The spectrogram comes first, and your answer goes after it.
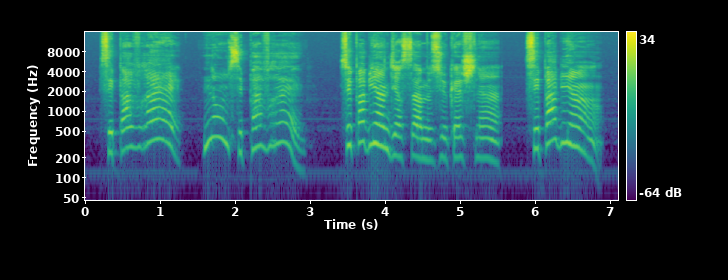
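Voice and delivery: alarmed and flustered. Narrator reads an old man protesting a joking accusation, flustered and alarmed. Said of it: "Le vieux, effaré, répétait".

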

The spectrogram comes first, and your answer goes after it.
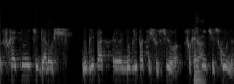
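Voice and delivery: normal talking voice

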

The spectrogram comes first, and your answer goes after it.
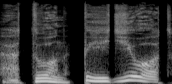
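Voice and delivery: high, anxious, alarmed hiss. Vuloa hisses at Aton with alarm in her voice. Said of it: "Прошипела с тревогой в голосе".

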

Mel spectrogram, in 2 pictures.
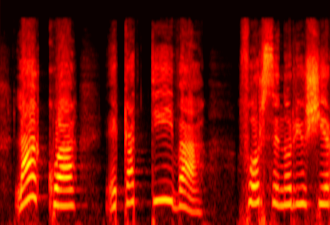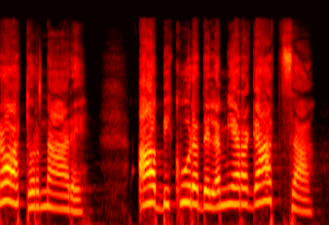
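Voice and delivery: high, loud hollered shout. A man about to swim out through the waves shouts back to the narrator. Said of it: "Gridò e se ne andò".

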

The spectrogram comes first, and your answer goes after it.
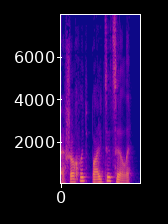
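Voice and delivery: ordinary delivery

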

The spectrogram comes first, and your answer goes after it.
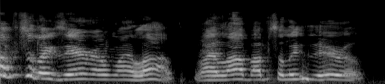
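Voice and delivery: play-acted high shouting, same words repeated over. Mocking a character who keeps going on about his lab: imitating someone shouting. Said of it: "He just starts shouting about absolute zero".

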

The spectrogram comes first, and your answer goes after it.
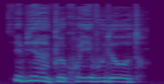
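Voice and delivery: loud, high, harsh, savage brutal shout. A woman answers her husband's incredulous question: shouting brutally. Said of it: "cria-t-elle brutalement".

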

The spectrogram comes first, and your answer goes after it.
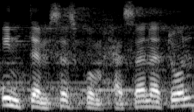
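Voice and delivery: ordinary talk, nothing marked

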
